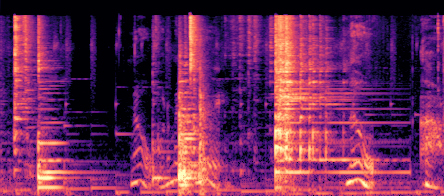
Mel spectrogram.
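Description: Metal kitchenware clanking as it is handled: three sharp knocks, the loudest about two seconds in, each leaving a ringing metallic tone.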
